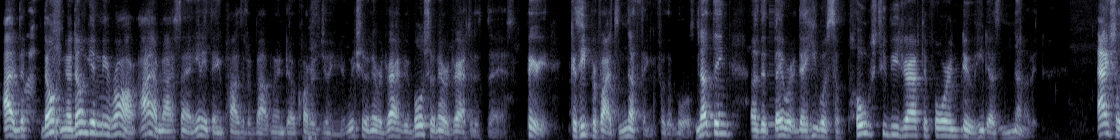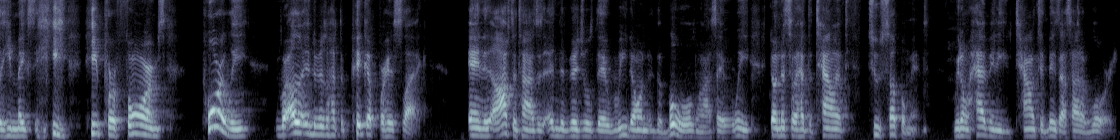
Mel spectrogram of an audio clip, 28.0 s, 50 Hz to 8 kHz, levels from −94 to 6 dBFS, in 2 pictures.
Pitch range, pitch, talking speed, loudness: 140-190 Hz, 155 Hz, 225 wpm, -27 LUFS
